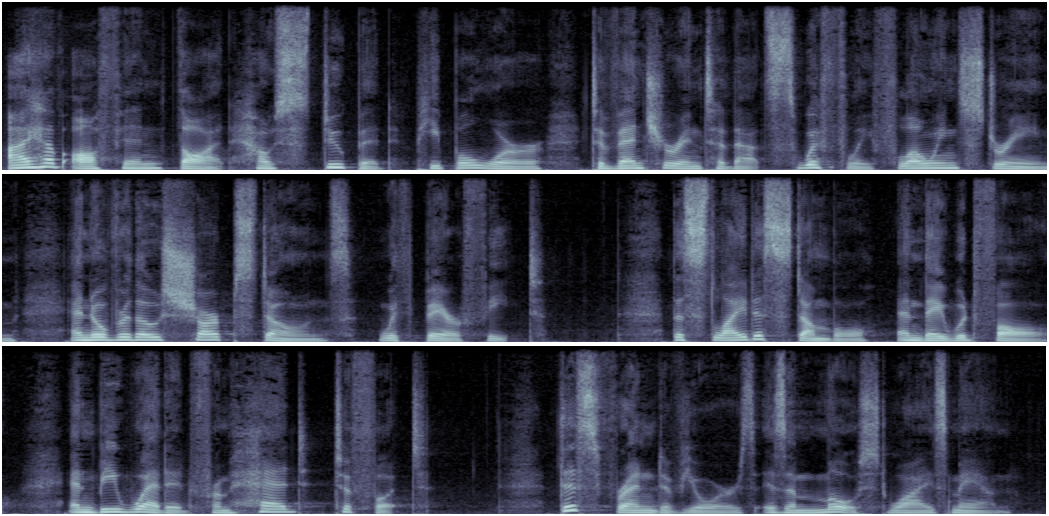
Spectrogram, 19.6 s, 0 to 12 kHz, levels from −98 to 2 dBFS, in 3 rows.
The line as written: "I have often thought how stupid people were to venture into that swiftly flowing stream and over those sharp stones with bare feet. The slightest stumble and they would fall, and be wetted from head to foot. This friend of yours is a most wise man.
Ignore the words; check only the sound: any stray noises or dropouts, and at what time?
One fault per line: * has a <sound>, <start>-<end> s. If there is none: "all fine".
all fine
